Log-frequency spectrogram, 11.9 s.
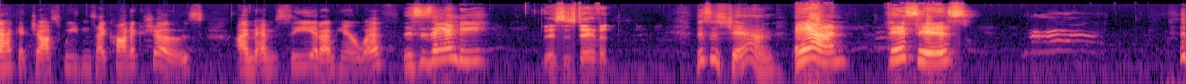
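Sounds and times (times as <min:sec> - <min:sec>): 
speech: 0:00.0 - 0:06.2, 0:07.0 - 0:09.7
cat meowing: 0:10.3 - 0:11.1.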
